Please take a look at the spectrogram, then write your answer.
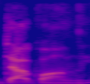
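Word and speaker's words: Daoguang: Is that how you pronounce it? Yeah, Daw Guang.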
